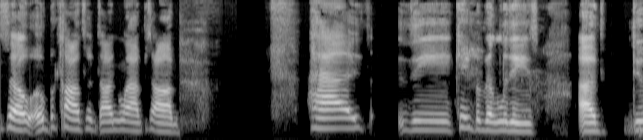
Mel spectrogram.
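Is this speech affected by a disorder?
Yes: cerebral palsy, mixed, moderate.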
